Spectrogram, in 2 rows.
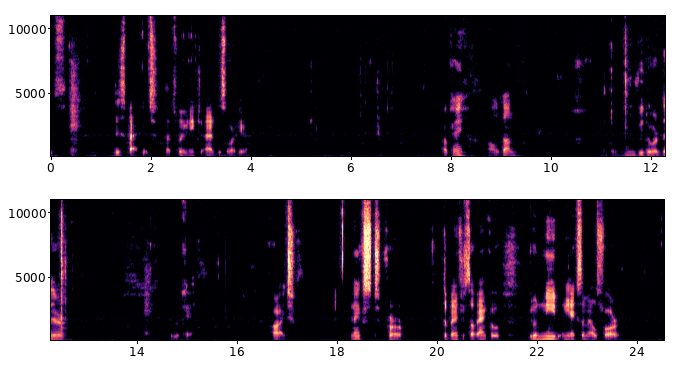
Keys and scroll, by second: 2.3 ctrl+c, 6.2 Return, 6.7 ctrl+v, 11.4 alt+Return.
